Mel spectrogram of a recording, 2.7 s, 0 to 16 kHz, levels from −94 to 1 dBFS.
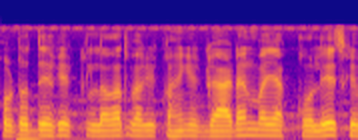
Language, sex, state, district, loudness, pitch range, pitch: Bhojpuri, male, Jharkhand, Palamu, -17 LUFS, 140-145 Hz, 140 Hz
